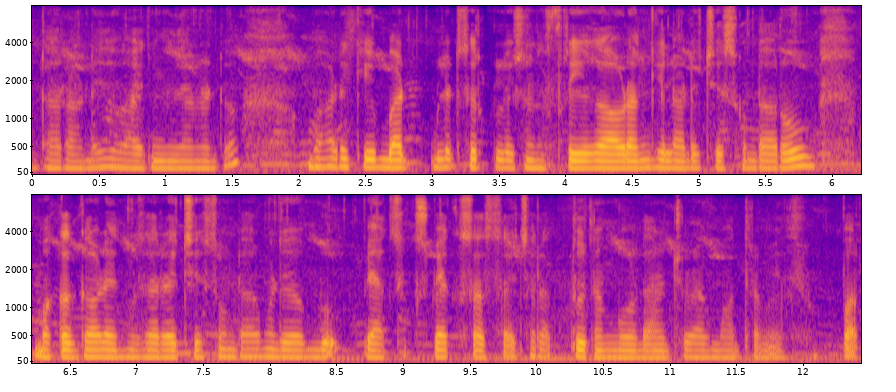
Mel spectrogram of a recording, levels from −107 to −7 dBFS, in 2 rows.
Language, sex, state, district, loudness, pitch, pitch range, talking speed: Telugu, male, Andhra Pradesh, Chittoor, -30 LUFS, 125 Hz, 125-130 Hz, 95 wpm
